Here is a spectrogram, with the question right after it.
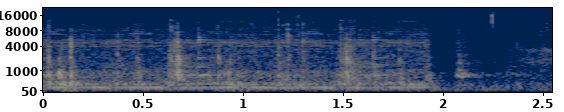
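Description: A sewing machine running steadily as it stitches forward, a continuous mechanical whir with rapid needle ticking that stops abruptly near the end, followed by a brief quieter click.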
